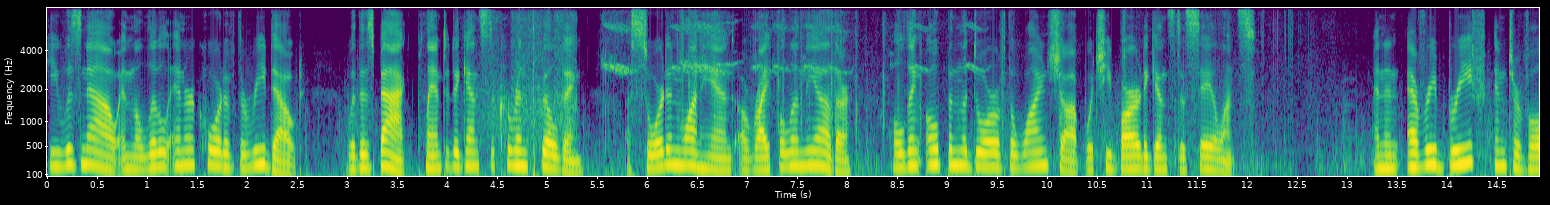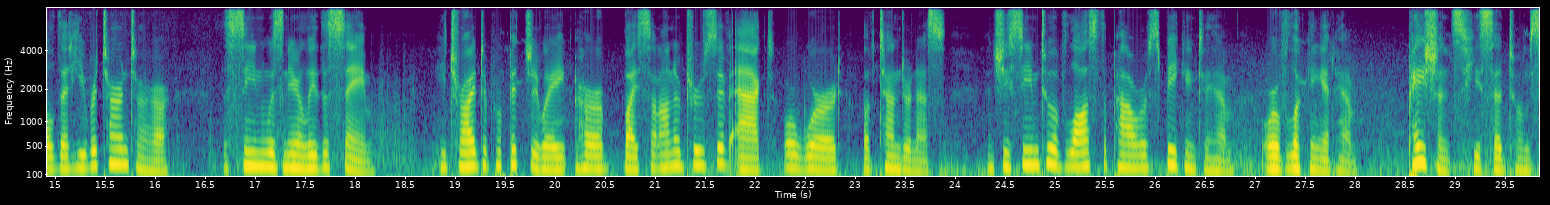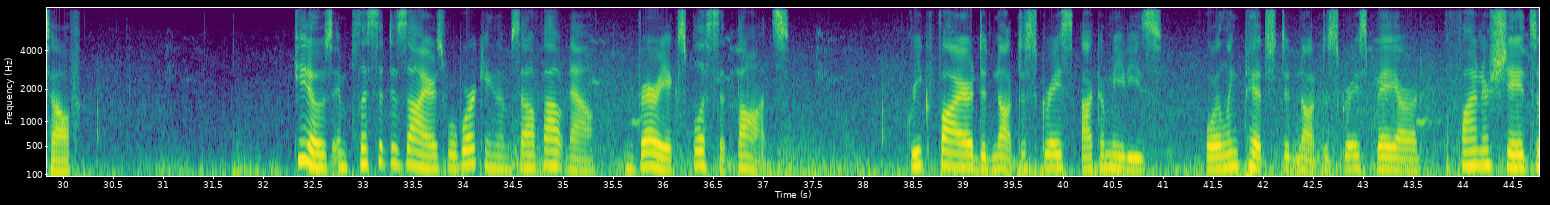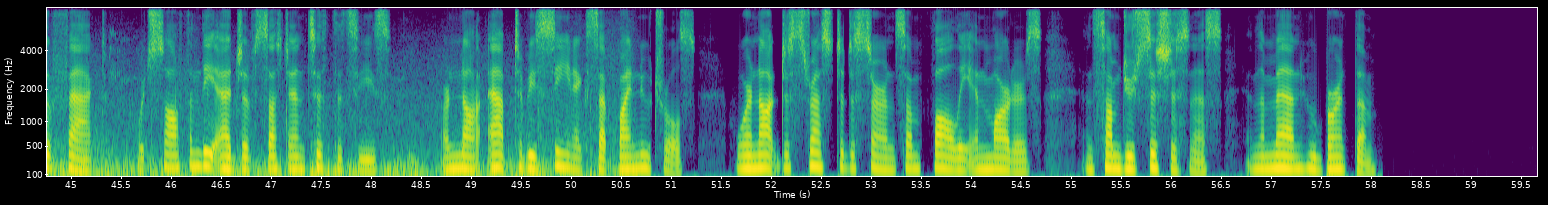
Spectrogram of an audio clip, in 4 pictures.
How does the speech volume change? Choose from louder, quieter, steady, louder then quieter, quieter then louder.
steady.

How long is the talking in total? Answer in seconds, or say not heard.
54 s.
